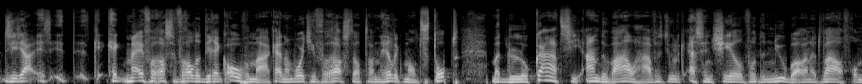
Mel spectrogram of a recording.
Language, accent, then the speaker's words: Dutch; Maastricht, Limburg, Netherlands; moved away; ik kom uit Maastricht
